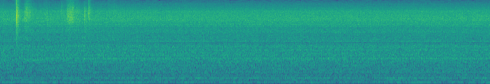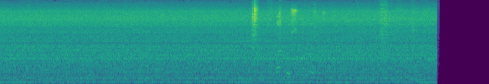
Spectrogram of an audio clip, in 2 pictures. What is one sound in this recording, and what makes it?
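A train engine idles with a steady low hum.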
